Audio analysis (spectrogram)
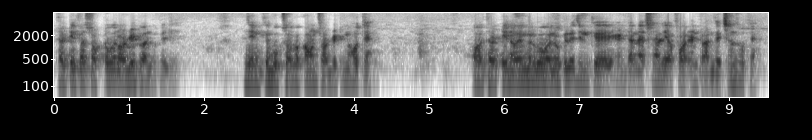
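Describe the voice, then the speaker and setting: A man's voice: mid-range voice, level tone, brisk, slight background noise, rough recording. Man explaining step by step in class. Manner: explains step by step in mixed Hindi and English. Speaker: tax lecturer. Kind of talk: classroom lecture.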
